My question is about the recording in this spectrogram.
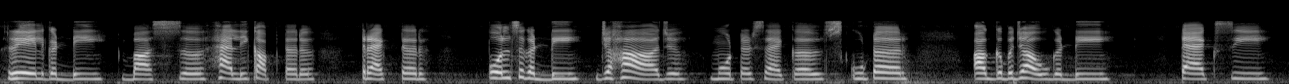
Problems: constant background noise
